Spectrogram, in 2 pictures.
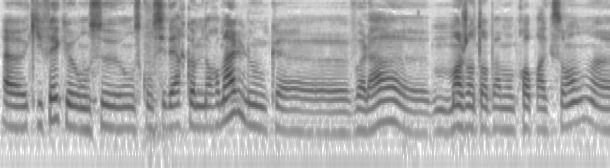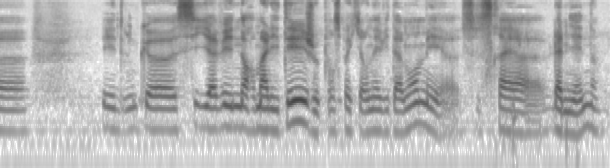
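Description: A woman's voice: low-pitched, moderate pace, fairly bright tone. A young woman, talking casually as a panellist. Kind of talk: casual discussion.

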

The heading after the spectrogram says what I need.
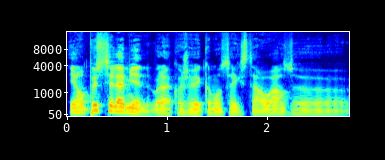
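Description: A middle-aged philosophy teacher answering interview questions in a relaxed, rambling way, full of hesitations. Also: male voice, on the low side, quick pace. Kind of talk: casual radio interview.

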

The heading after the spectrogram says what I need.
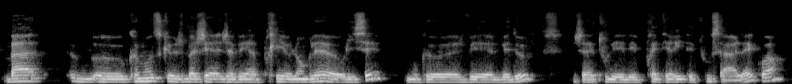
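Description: A man's voice: medium pitch, moderate pace, dark tone, husky. A man, an actor, chatting casually in an interview over a video call, joking with mock-serious tall tales. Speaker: actor guest.

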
